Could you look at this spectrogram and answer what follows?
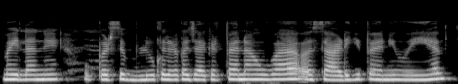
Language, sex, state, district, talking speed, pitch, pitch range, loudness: Hindi, female, Jharkhand, Deoghar, 220 wpm, 230 Hz, 220-235 Hz, -14 LUFS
